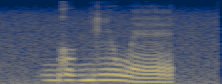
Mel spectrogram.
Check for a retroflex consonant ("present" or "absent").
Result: absent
